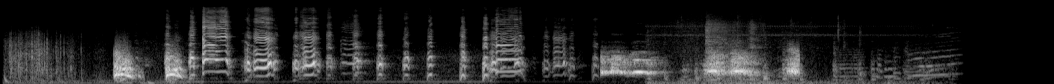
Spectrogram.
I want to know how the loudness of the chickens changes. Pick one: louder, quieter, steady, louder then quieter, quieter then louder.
quieter.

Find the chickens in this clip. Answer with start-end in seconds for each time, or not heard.
1.4-9.6.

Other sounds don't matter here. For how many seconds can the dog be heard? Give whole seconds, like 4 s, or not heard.
3 s.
